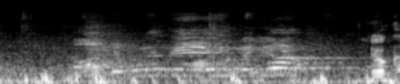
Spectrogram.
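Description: Men's voices talking in the background, quieter than the close speech around them, over irregular low thumps and rumble at the microphone.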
